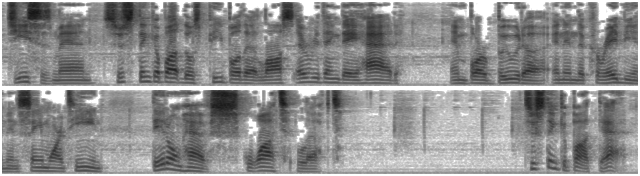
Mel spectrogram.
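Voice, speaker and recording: A man's voice: mid-range voice, a little slow, faint music behind. A man from Florida hosting his own podcast, ranting bluntly and with exasperation while he is losing his voice. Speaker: podcast host. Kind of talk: solo podcast rant.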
